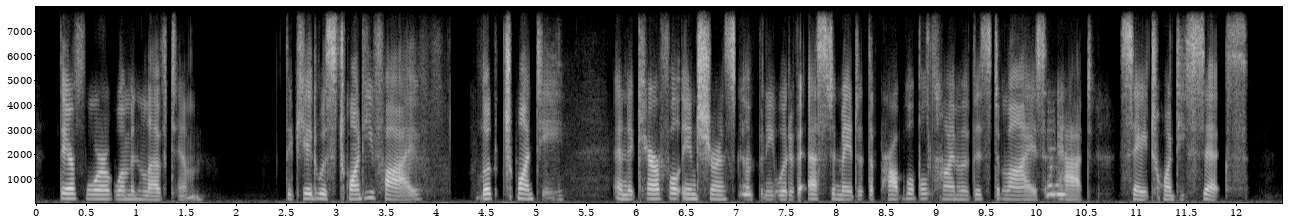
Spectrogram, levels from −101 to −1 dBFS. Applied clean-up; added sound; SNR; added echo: neural diffusion model UNIVERSE++.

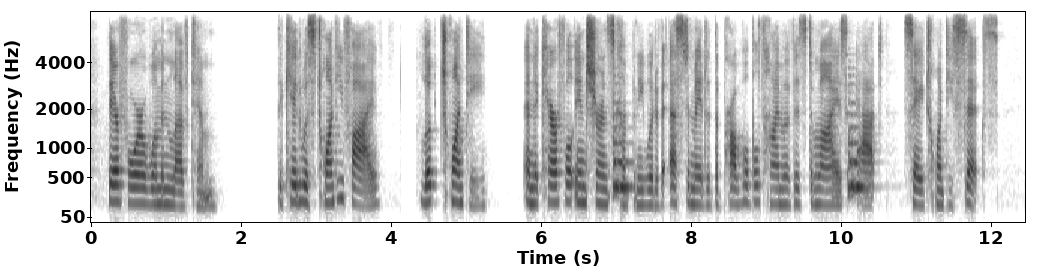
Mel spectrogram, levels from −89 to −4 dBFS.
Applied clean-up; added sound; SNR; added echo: neural mask model RNNoise.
